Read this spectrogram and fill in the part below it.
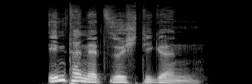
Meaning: inflection of internetsüchtig: 1. strong genitive masculine/neuter singular 2. weak/mixed genitive/dative all-gender singular 3. strong/weak/mixed accusative masculine singular 4. strong dative plural
- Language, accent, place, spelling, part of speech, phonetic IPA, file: German, Germany, Berlin, internetsüchtigen, adjective, [ˈɪntɐnɛtˌzʏçtɪɡn̩], De-internetsüchtigen.ogg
